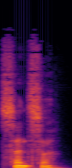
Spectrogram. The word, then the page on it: censor: British English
